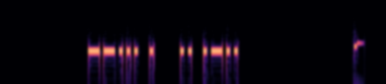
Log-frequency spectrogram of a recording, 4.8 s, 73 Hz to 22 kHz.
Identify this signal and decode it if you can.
Morse code, heard as a keyed tone, about 25 wpm, 700 Hz. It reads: 7E IL
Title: Field Day Exchanges Encore - 25wpm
